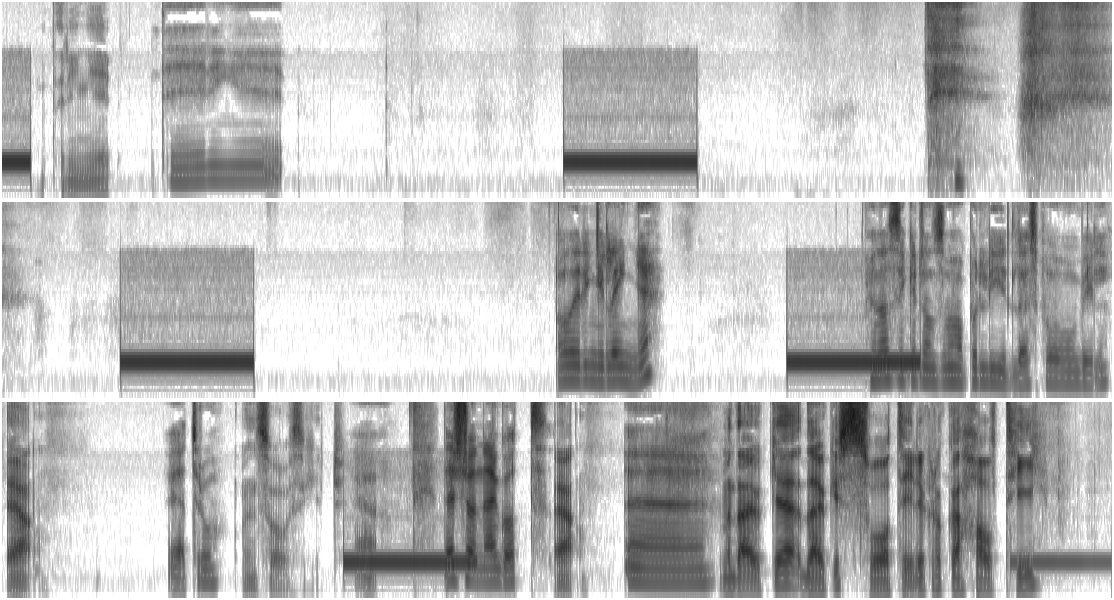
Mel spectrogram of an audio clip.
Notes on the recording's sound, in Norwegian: Vi ringte og en fadder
